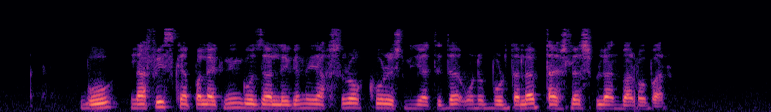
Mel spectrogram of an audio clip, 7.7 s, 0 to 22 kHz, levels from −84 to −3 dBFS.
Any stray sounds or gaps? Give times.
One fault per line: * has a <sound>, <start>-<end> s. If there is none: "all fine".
* has a dropout, 6.3-6.4 s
